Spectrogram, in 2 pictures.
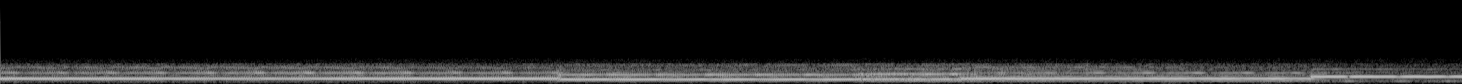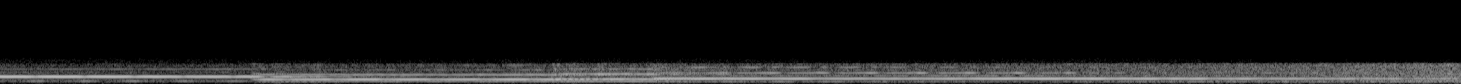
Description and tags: Remix of my own sound:
Slowed down, gives a nice atmospheric, sad and cinematic feel.
interval-signal, atmosphere, ambience, cinematic, signal, music, ambiance, guitar, drone, atmospheric, remix, sad, 253698, voice-of-korea, melody, pad, radio, soundscape, dark, ambient, interval, shortwave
